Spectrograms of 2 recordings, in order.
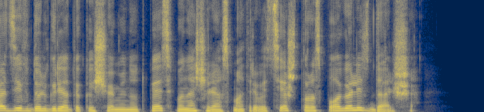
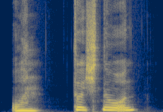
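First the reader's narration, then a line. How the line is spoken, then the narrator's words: Joyful breathless. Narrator (Russian): радостно выдохнула я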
